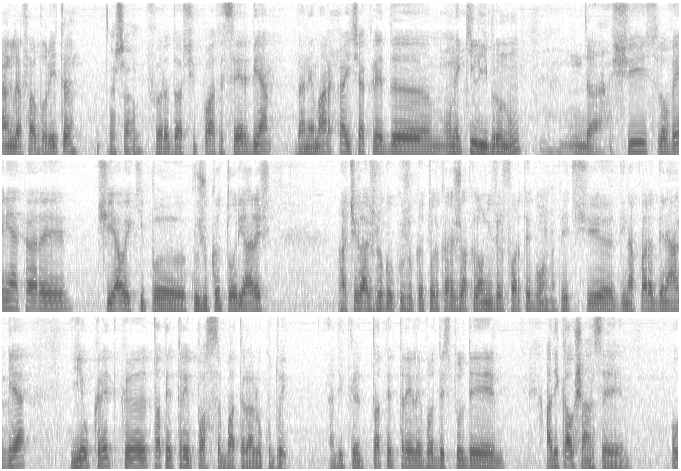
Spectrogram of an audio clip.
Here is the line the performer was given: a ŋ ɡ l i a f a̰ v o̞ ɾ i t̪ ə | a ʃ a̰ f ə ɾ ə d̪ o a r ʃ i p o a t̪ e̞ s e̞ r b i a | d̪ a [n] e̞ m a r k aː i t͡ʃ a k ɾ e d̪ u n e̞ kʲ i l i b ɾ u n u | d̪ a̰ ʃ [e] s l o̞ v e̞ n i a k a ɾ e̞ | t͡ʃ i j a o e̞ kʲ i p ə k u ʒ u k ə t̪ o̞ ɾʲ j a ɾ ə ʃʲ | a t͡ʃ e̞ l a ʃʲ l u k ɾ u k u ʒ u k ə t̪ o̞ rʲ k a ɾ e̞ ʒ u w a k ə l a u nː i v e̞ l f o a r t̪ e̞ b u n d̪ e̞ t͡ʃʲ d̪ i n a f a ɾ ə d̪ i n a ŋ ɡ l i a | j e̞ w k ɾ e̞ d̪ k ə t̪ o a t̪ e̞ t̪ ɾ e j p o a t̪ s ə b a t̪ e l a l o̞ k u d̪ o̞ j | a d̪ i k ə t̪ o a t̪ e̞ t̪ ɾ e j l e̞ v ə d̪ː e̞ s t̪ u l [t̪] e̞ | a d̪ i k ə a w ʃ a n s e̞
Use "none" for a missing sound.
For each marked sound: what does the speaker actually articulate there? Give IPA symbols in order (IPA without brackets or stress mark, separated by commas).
n, i, d̪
